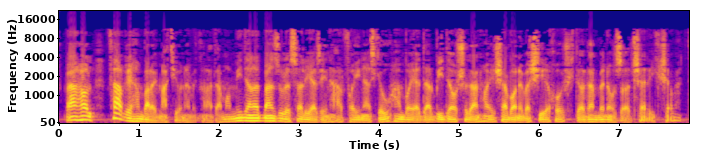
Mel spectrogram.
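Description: A man narrating an audiobook in a measured, descriptive way. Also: sits low, vocal fry, no echo.

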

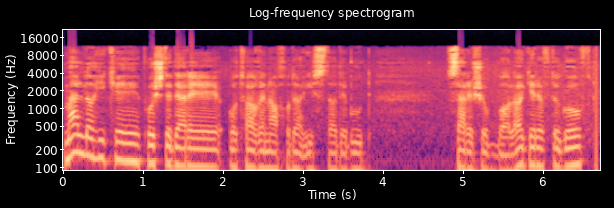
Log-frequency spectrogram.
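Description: A man narrating a storybook tale in a calm, measured way with dramatic pauses. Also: fairly low pitch, husky.

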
